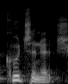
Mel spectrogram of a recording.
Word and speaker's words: Kucinich: My grandfather, John Kucinich, because that's how they pronounce the name in Croatia, came from an area called Eastern Slavonia.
